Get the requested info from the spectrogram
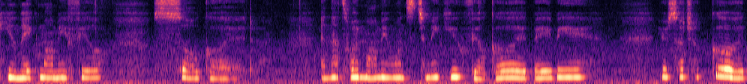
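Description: A woman in an intimate audio roleplay, speaking softly and often slipping into a coaxing whisper. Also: a little high, slight background noise. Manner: soft, often unvoiced whispering; coaxing, doting caretaker tone.

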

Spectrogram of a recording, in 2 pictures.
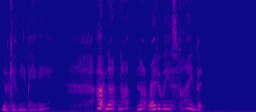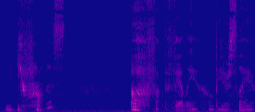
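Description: A woman playing an eager, submissive and sentimental lover in an intimate audio drama, in a breathy, whispery voice with halting, sighing delivery. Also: on the high side, fairly bright tone, exaggerated voice. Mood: hesitant, tender. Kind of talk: intimate scripted audio roleplay for adults.

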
